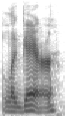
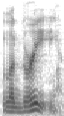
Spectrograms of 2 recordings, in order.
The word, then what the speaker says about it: Legare: what I noticed was that it is not pronounced leer as it looks on the title of the podcast and on my blog but it is actually pronounced lree according to um an article I found uh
